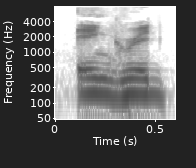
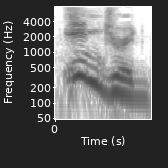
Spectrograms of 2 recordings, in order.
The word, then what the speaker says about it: Indrid: hey guys what's happening we're gonna talk about Ingrid cold grinning why do I keep saying I can't even spell it right Indra not Ingrid let's just take two we are gonna talk about Indrid cold also known as the grinning man mmm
